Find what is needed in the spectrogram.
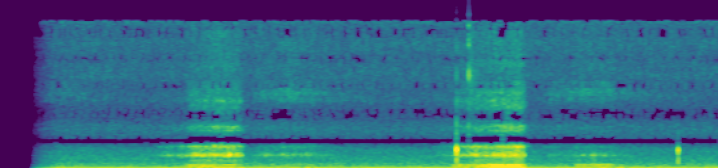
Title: Weimaraner Snoring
